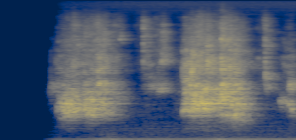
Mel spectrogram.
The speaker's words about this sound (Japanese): 荷物を置いたら、まずはシャワーを浴びようか。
